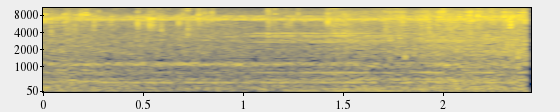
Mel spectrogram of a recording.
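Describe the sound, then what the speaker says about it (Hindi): Water poured steadily into sugar while making cold coffee at home, a faint continuous trickle and pour heard close up for a couple of seconds. "इसमें पानी डाला जा रहा है"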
